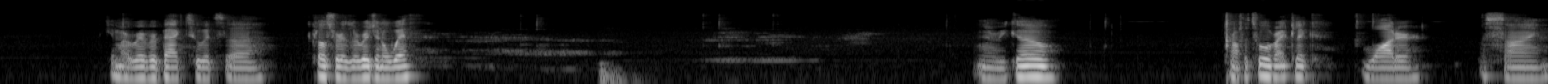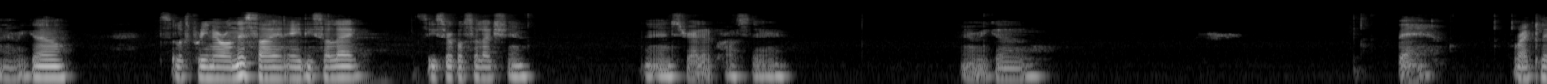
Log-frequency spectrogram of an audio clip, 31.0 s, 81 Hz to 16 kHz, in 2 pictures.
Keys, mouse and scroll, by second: 12.5 right click, 13.8 click, 14.9 click, 15.8 scroll down 2, 18.5 a, 19.7 c, 30.7 right click.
